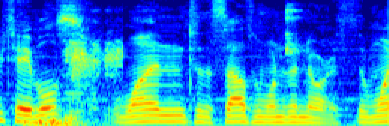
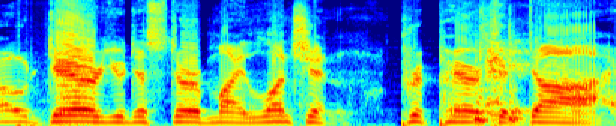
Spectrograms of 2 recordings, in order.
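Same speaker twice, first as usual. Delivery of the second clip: low, deep, rumbling creature voice; 14 dB louder than usual. Narrating a mind flayer that stands up and speaks to you, deep rumbling voice. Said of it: "it says in a deep, rumbling voice".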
